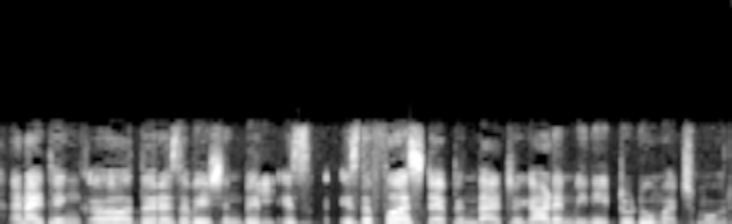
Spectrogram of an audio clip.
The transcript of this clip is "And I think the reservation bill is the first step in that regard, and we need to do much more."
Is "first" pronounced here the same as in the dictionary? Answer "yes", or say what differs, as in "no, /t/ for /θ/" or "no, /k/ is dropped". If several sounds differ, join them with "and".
no, /s/ is dropped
